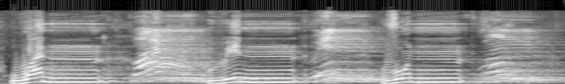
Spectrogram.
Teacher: ون جو ہے اخفا کرنا، ناک میں آواز چھپانا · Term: تنوین اخفا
